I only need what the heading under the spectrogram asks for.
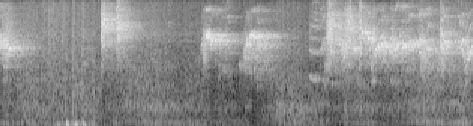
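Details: Budgies in an aviary give scattered chirps and a long scratchy warbling chatter, with low fluttering or thumping noises early on and a steady background hiss.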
